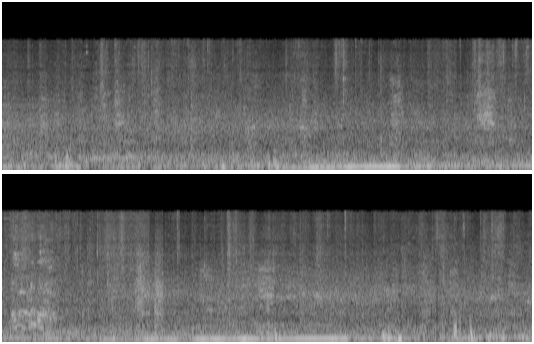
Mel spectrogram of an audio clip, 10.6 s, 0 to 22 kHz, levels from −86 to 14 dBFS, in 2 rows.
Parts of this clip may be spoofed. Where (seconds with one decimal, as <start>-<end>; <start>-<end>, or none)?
0.0-0.7; 4.1-4.7; 6.3-9.5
